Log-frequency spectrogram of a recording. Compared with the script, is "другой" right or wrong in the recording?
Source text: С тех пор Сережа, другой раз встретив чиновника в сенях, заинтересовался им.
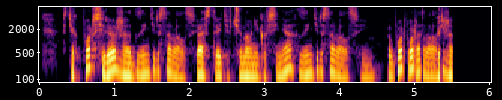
wrong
